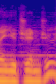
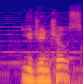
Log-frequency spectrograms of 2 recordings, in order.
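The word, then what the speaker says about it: Natsume Yuujinchou: Natsume from Natsume Yujinju, yep. Yujincho, excuse me, I mispronounced it.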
